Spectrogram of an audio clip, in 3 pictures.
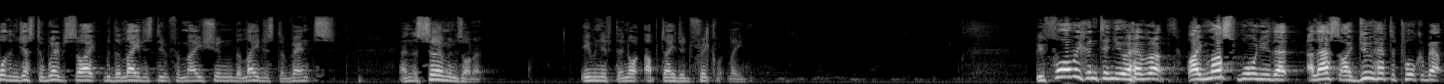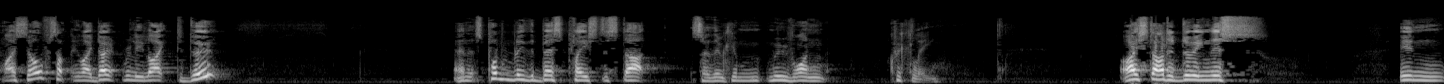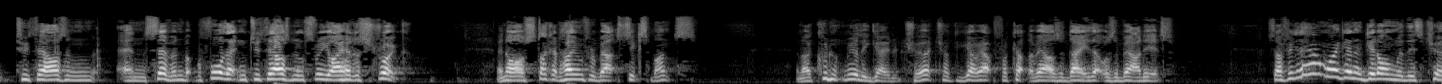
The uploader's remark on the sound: Preached at Poulner Baptist Chapel, 1st February 2015.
